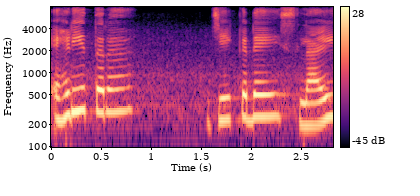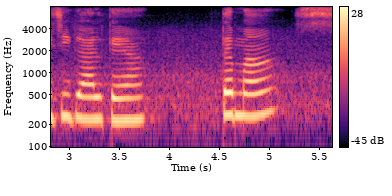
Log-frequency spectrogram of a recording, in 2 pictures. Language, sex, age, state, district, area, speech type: Sindhi, female, 45-60, Gujarat, Kutch, urban, spontaneous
